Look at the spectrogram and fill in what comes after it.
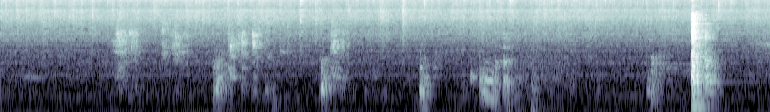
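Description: Stir-fry sizzling steadily in a hot wok, with a man gulping a drink from a can several times and one sharp knock near the end.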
